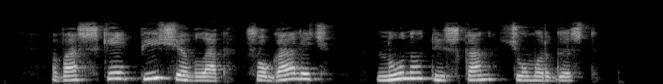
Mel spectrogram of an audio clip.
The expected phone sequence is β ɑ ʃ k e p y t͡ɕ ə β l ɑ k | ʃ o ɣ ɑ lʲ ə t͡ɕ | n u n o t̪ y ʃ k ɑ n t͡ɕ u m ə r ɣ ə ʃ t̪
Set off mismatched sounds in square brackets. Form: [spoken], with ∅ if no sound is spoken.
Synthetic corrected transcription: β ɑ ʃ k e p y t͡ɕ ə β l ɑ k | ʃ o ɣ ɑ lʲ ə t͡ɕ | n u n o t̪ y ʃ k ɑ n t͡ɕ u m ə r ɣ ə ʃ t̪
